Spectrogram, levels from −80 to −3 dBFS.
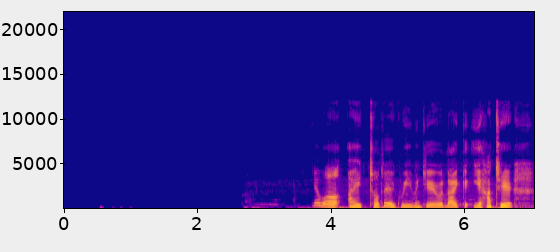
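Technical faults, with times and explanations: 3.73 to 6.83 s, automatic gain rising: speech and background swell together by about 6 dB as the gain control, judging the input too quiet, turns it up.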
